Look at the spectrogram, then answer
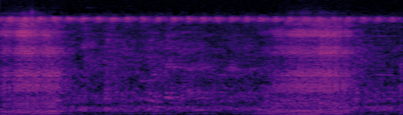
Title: Dog snoring like humans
